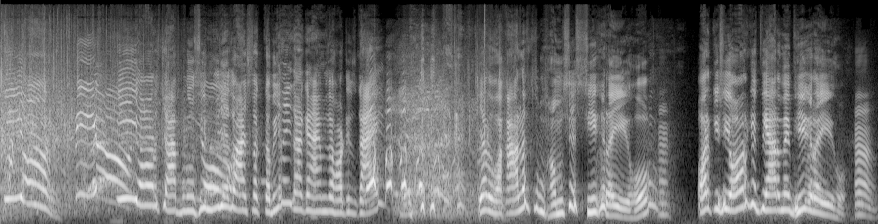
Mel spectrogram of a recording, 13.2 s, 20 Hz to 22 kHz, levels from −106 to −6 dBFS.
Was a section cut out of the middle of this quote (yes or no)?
no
